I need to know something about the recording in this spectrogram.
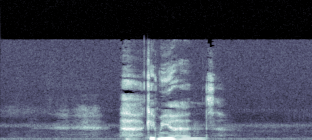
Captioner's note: sighs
